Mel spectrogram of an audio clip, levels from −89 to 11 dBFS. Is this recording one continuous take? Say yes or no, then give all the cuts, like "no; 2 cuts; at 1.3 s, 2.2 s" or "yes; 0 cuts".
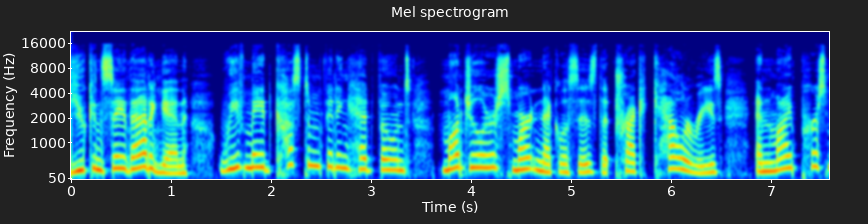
yes; 0 cuts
